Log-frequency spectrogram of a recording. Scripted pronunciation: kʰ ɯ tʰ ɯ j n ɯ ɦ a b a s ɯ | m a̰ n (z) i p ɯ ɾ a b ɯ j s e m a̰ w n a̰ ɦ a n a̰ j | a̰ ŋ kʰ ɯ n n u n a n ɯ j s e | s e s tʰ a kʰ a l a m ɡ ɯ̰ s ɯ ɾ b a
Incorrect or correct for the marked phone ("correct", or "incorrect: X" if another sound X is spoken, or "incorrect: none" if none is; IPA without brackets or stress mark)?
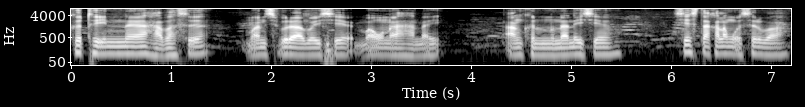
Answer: incorrect: s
